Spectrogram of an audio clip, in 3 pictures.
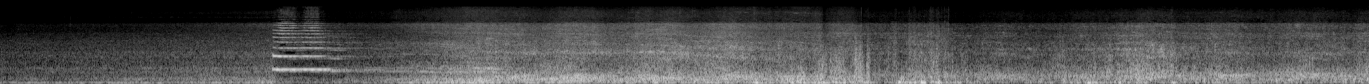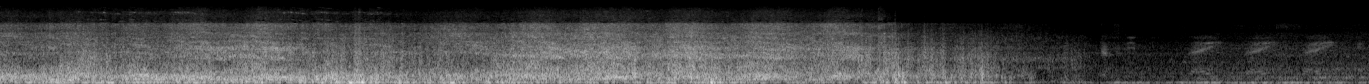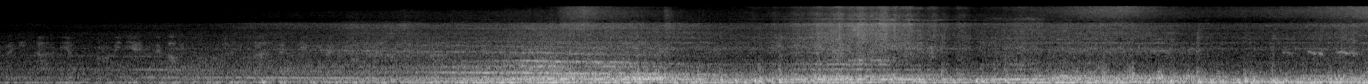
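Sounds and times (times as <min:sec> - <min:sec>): locomotive horn blast: 0:02.7 - 0:03.8.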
